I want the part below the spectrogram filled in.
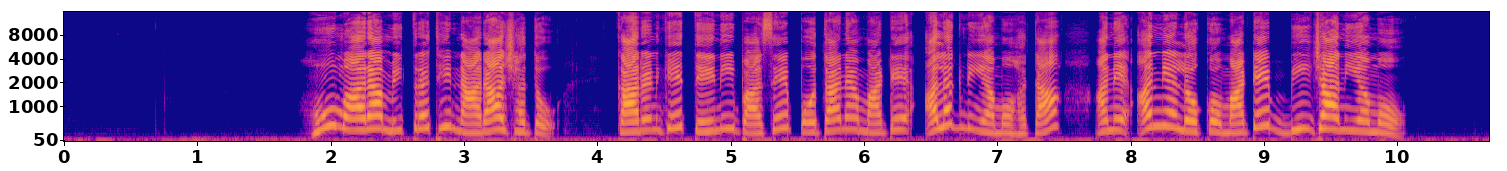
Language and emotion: Gujarati, angry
